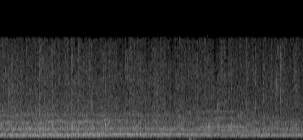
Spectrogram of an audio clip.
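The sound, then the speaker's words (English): A comedy show audience applauds itself at the start of the show, a steady, dense wash of many hands clapping together at an even, fairly loud level for the full three seconds, with no voices standing out. “Clap it up for yourselves one more time.”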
